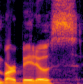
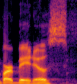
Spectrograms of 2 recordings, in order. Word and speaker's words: Barbados: I think my experience in Barbados and the Eastern Caribbean really have shaped me,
